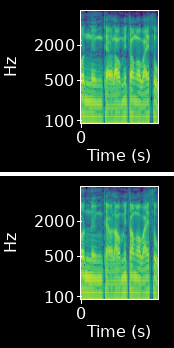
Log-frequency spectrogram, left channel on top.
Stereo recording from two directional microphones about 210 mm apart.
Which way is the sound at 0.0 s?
10° right (ahead or behind).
